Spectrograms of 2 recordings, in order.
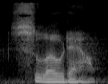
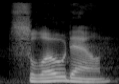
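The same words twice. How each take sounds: First: Dropped low and soft, much softer; soft key words. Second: Said in the usual way. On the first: Shown as a demonstration. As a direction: let it fall softly, like calming someone. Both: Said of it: "the key word".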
